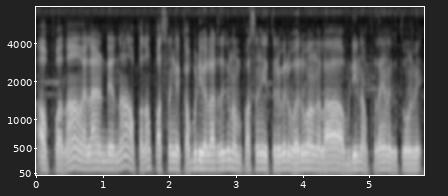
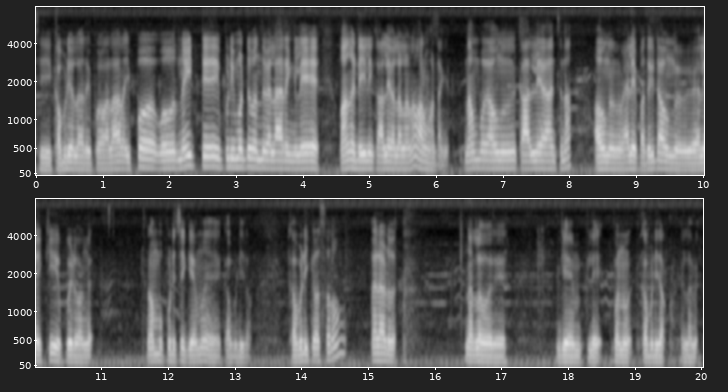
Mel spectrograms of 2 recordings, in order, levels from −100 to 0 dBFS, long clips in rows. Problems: constant background noise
